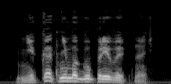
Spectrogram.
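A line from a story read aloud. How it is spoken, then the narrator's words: Grumbling. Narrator (Russian): пробурчал он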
